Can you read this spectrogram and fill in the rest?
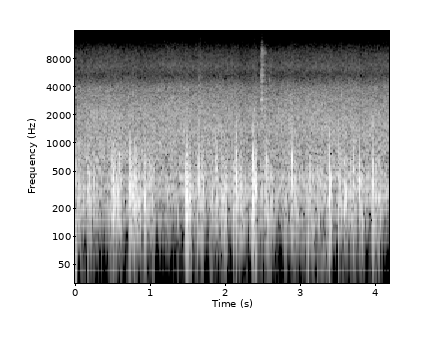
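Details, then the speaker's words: Old rusty table fan after oiling its motor, end play still present and needing thrust washers: soft airy rush with light scattered ticks, no squeal or grinding; motor running much quieter and freely. "Cool. It's quiet, but man, does it throw a lot of air."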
